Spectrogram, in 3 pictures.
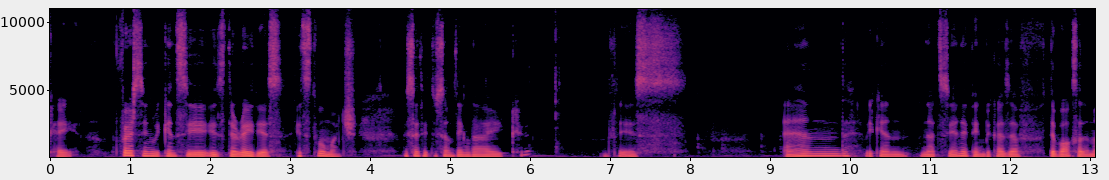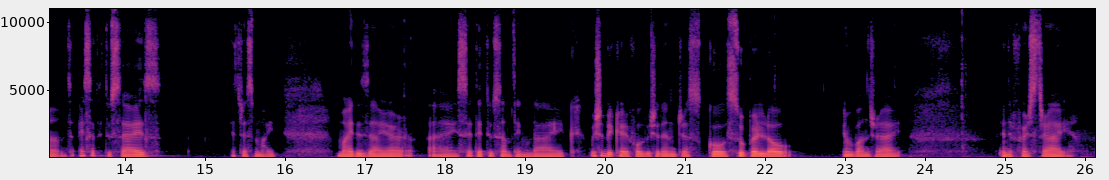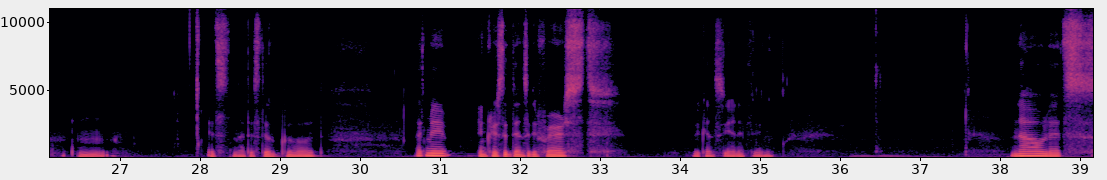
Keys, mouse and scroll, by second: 1.0-3.1 middle drag, 3.1-5.1 drag, 5.1 KP_0, 8.2-9.8 scroll up 19, 9.8-13.6 middle drag, 13.6-16.7 drag, 17.6-20.7 drag, 27.3-28.8 middle drag, 28.8-35.0 drag, 35.1 click.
